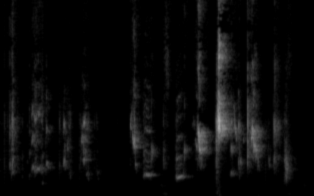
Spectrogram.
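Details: Budgerigar kept as a pet, warbling with fast squeaky chirps and scratchy notes, including one loud piercing squeak near the end of the run.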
